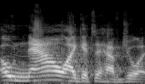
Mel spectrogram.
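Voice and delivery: play-acted, half-sarcastic, not quite sincere exclaiming. Retelling how Sarah reacts to the promise: imitating a sarcastic tone. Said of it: "Almost sarcastically saying".

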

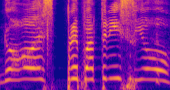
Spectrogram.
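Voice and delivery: stunned outburst of disbelief. Retelling how he reacted, the speaker acts out a shocked exclamation. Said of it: "puso una cara de shock".

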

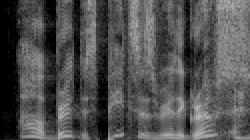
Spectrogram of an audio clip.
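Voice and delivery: put-on, muddled mix of Canadian, Scottish, Irish accents. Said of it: "Canadian, Scottish, Irish".

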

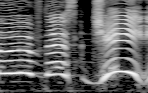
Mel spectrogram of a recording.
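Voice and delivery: frantic, very high, very loud, shrill panicked shriek. Retelling standing up in the Jeep and shouting at the game manager: retelling own panicked shout. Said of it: "I shouted at the game manager".

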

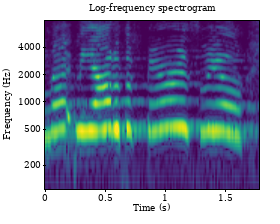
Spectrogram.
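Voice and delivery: very high, loud bawling scream. Speaker reenacts being five and stuck on a Ferris wheel, reenacting bawling and screaming. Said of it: "I am bawling and screaming".

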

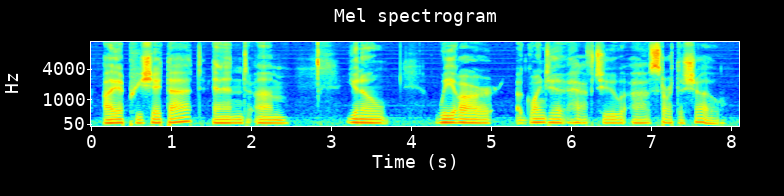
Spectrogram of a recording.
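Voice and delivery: very calm, even, steady voice. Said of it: "calmest voice".

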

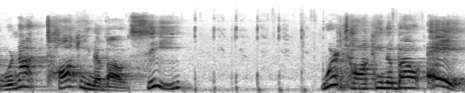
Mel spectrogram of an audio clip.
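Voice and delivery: half-yelled, mild, high-pitched yell. Retelling an argument with a woman who changed the subject, retelling her own yelling. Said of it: "now I'm yelling because I'm like".

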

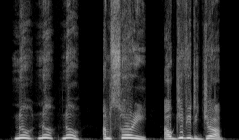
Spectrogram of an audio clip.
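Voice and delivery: stammering. A man answers after the narrator breaks into piercing laughter, stammering. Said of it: "stammered Mr. O'Darren".

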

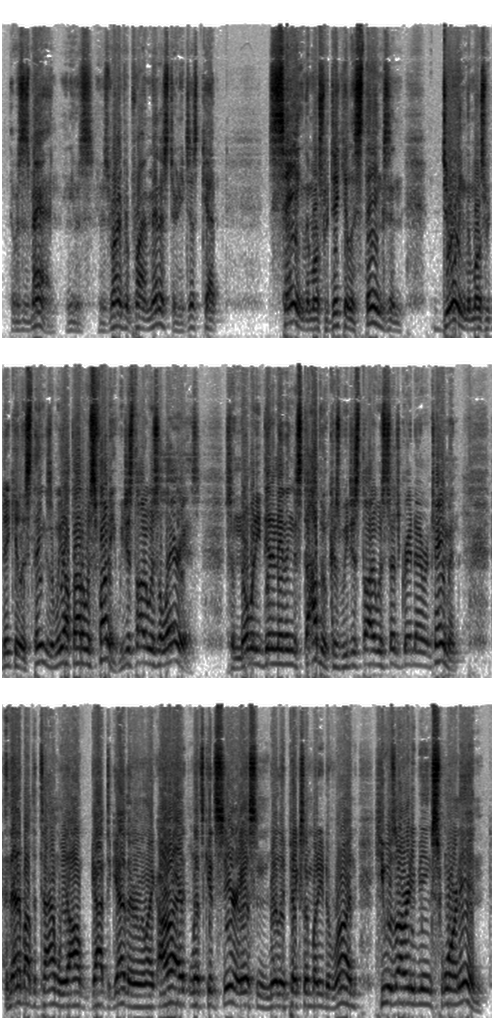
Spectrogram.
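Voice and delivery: normal talking voice

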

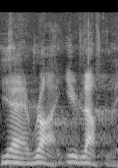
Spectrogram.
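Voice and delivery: sarcastic, cynical, slightly rude dismissive tone. Teaching the tone of an English phrase: cynical, slightly rude tone. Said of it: "The tone is cynical and slightly rude".

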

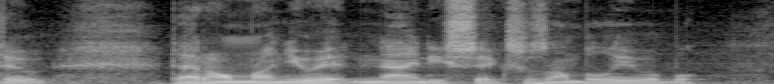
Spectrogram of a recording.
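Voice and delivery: soft half-whisper under the breath, very quiet. Acting out meeting a baseball player he admires: acting out a half-whisper. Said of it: "I'll definitely have to whisper".

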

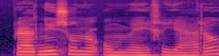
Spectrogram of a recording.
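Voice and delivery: ordinary delivery

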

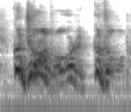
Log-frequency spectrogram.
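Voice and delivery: very jolly, cheerful put-on British voice. Asked what voice they'd do for Max, the speaker gives a British voice for Max. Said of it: "Like a British kind of voice".

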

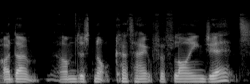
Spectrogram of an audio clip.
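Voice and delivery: plain

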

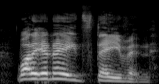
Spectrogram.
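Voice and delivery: put-on Australian accent. Imitating Michael Caine on a phone call, bad Michael Caine impression sounding Australian. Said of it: "Michael Caine's not fucking Australian".

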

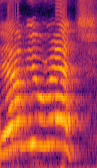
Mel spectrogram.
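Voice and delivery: very loud, high, shrill holler. Calling out to someone far away in new york: yelling. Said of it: "I had to yell that".

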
